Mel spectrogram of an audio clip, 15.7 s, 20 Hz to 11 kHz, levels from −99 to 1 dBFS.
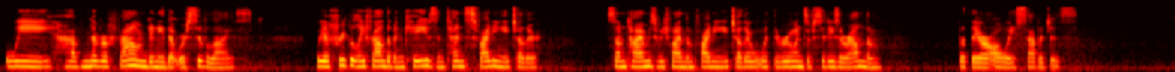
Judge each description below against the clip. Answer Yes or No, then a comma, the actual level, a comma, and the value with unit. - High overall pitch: Yes, high, 205 Hz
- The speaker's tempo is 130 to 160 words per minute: Yes, average, 150 wpm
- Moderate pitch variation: No, narrow, 1.7 semitones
